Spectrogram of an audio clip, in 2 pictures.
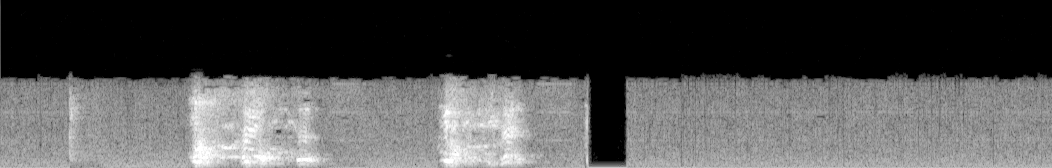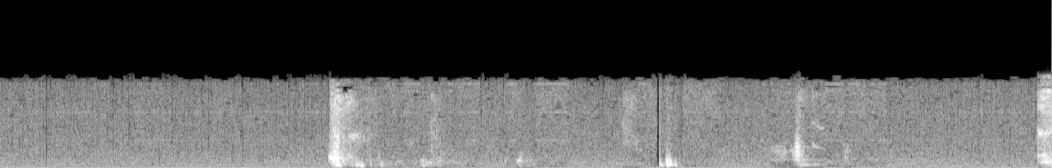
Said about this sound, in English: We can unfortunately hear someone who's coughing.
